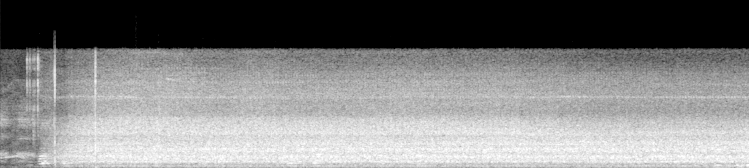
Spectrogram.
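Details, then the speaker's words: Maruti Eeco radiator cooling fan motor that had stopped because of worn carbon brushes, after a gentle tap-and-spin: motor kicks in and spins up to a smooth steady whir with no scraping or rattle, running properly. "Friends देखिए अब हमारा जो fan है वो proper तरीके से काम कर रहा है। इसकी आवाज है। उससे ही पता लग रहा है कि ये फैन कितना स्पीड में काम कर रहा है।"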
